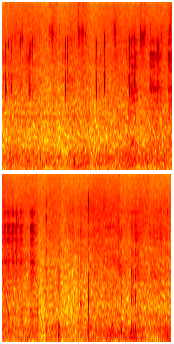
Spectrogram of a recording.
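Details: Close-up purring of a pet cat, a continuous low buzzing rumble that holds steady for the whole stretch, overlaid with frequent small clicks, ticks and rustles.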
